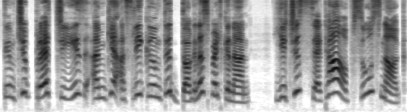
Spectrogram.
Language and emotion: Kashmiri, disgusted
